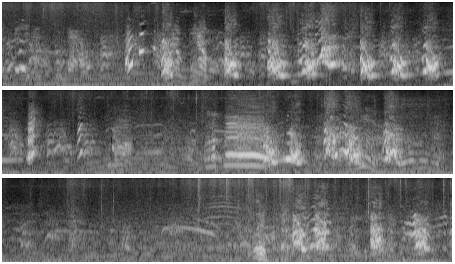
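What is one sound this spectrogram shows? Several dogs bark and yelp excitedly nearby.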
